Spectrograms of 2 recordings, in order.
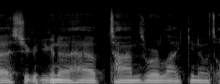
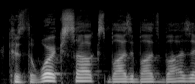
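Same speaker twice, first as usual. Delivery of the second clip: higher, louder griping; exasperated complaint; 4 semitones higher, 3 dB louder than usual. Retold or imitated. Stressed supervisor answering his mentor, exasperated. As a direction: reel off a retold gripe, pitched up.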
